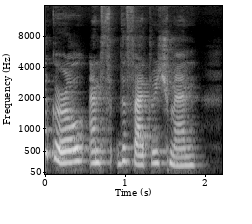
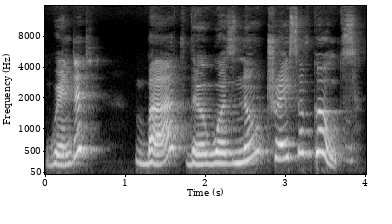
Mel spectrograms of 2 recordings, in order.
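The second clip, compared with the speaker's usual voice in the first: ordinary delivery, nothing marked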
